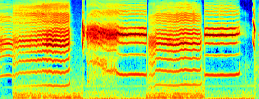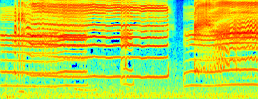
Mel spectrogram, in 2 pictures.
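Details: Indoor pet otter, one of a pair compared for the noisiest voice, giving loud, piercing, steady squeals lasting about one second, broken by brief silences, then longer drawn-out shrieks with slight pitch shifts.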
